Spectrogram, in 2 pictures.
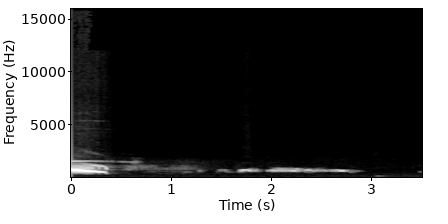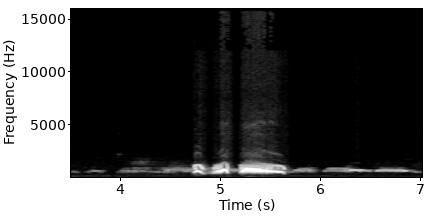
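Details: Spotted dove cooing, a recording played to stimulate other doves to coo: a short coo opens, then soft, low, slightly wavering coo notes, a pause, and a louder cluster of rising-and-falling coos before softer trailing notes fade.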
